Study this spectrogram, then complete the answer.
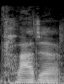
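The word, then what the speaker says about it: Claddagh: a bit strange because it is an anglicized version of a celtic irish word cladda ring next up we're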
